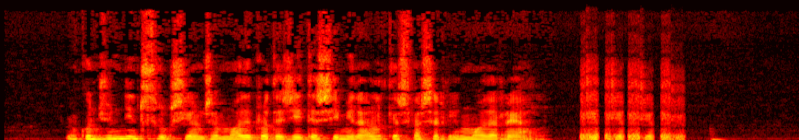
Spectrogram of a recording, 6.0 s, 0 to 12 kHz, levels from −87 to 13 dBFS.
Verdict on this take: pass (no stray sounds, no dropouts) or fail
fail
